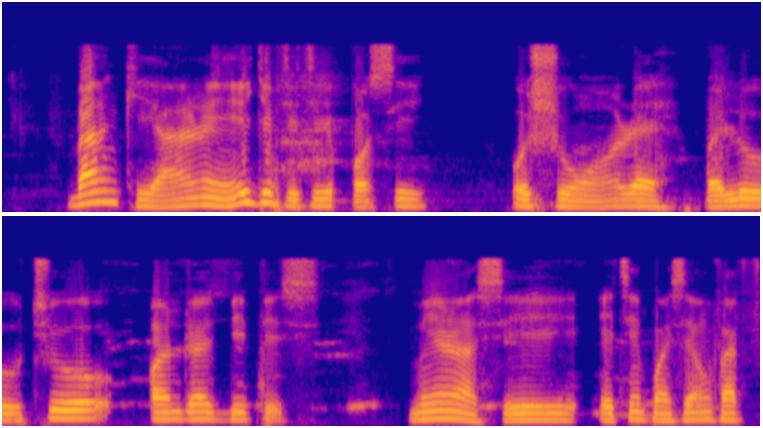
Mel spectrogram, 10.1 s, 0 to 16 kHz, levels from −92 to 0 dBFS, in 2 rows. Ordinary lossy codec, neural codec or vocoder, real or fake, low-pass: none; none; real; 7.2 kHz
